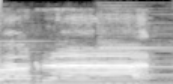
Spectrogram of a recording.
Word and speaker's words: ราษฎร: ค่ะ ราด อ่าน ว่า ราด คำ นี้ โดย ชฎา กับ รอ เรือ เป็น ตัว การันต์ เรา จะ ไม่ ออก เสียง นะ คะ ราษฎร คำ นี้ ไม่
